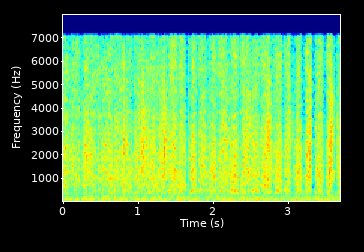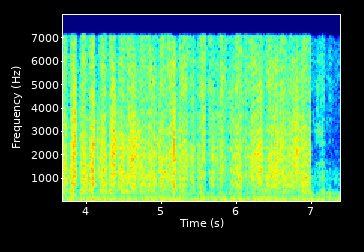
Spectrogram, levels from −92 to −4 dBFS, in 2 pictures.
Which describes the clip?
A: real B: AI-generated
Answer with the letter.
A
